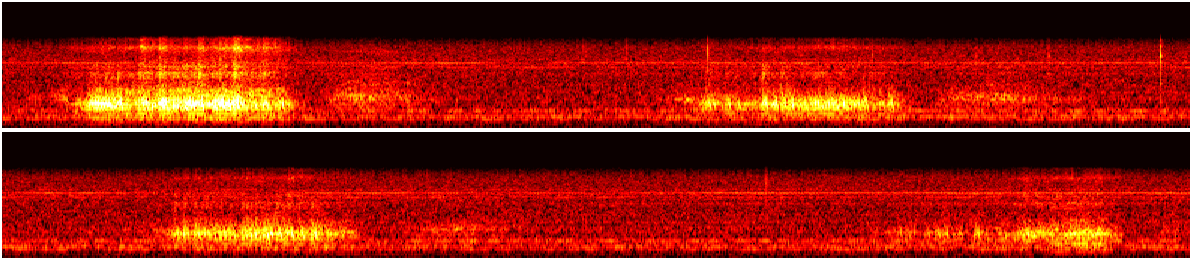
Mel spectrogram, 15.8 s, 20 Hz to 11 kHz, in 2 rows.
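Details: Snoring: four loud rasping breaths in a slow, steady rhythm, about 15 a minute, with quiet pauses between them.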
